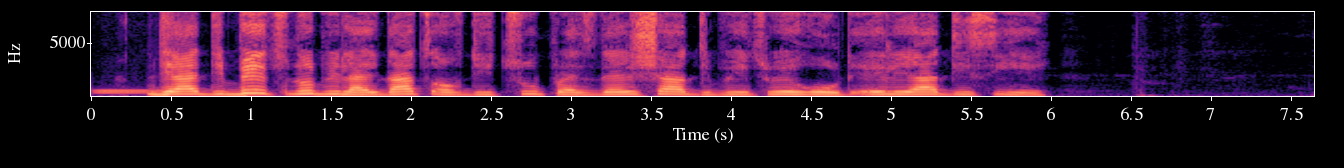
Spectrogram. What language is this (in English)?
Nigerian Pidgin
